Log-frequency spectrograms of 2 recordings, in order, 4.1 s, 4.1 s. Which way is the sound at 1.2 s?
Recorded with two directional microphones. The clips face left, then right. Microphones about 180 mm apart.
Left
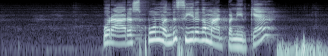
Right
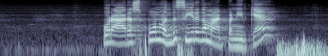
35° left (ahead or behind).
